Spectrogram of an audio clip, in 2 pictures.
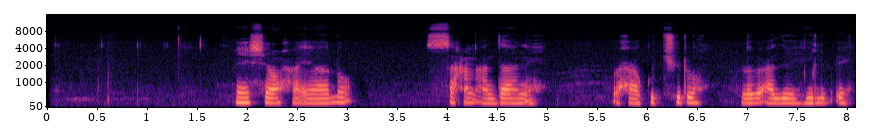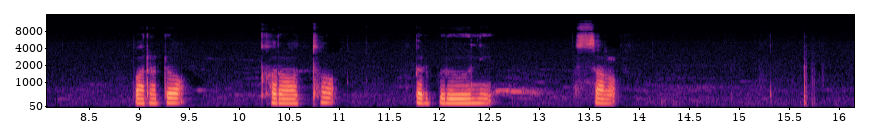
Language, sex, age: Somali, female, 25-35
